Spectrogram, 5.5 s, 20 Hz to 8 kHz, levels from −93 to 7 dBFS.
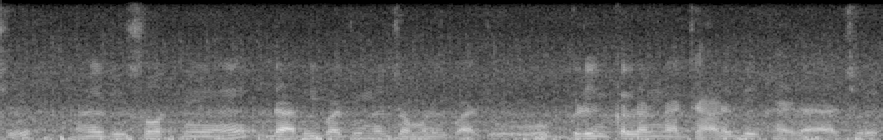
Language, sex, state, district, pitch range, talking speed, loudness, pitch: Gujarati, male, Gujarat, Gandhinagar, 115-130 Hz, 165 wpm, -20 LUFS, 125 Hz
